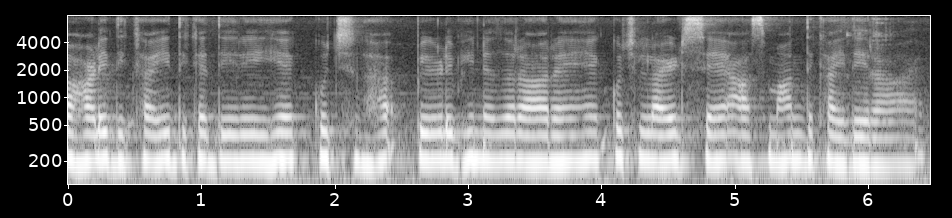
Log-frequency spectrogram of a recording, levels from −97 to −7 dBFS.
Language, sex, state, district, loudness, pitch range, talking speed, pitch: Hindi, female, Himachal Pradesh, Shimla, -14 LUFS, 195-205 Hz, 205 wpm, 200 Hz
